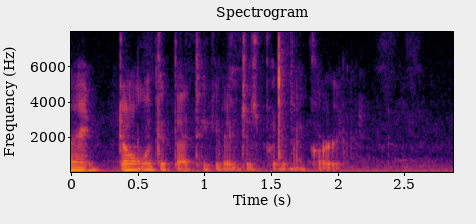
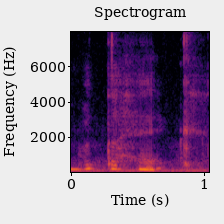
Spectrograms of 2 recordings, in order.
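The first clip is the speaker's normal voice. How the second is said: whisper; 12 dB quieter, slower than usual. Acted. Joking whispers mid-stream.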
